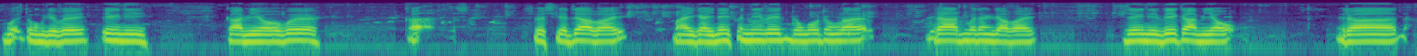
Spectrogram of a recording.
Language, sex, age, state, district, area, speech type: Bodo, male, 60+, Assam, Chirang, rural, spontaneous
